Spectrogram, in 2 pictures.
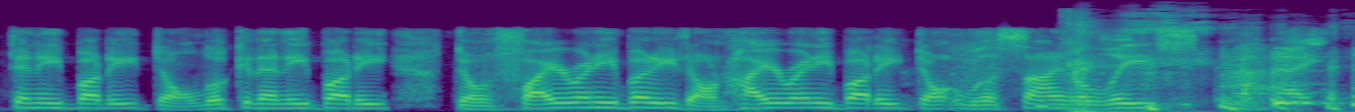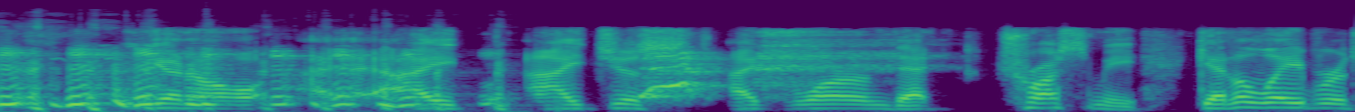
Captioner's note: laughter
